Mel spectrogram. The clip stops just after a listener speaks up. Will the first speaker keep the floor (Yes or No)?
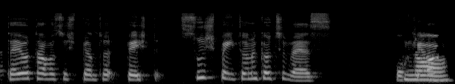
Yes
